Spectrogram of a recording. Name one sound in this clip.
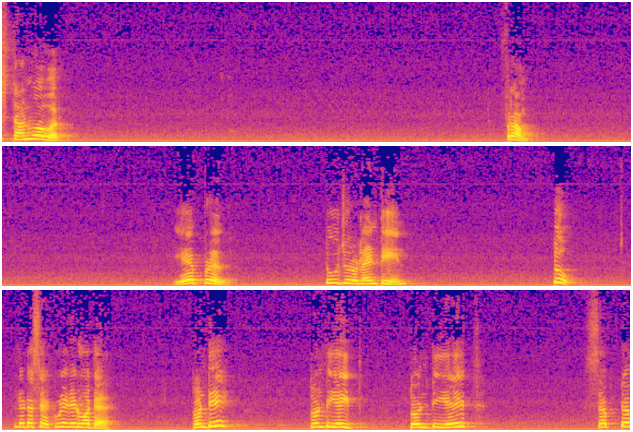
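A middle-aged man speaks calmly into a microphone in short phrases with pauses.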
